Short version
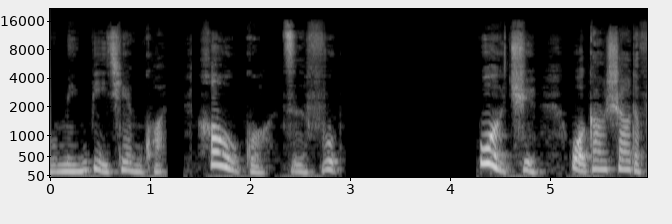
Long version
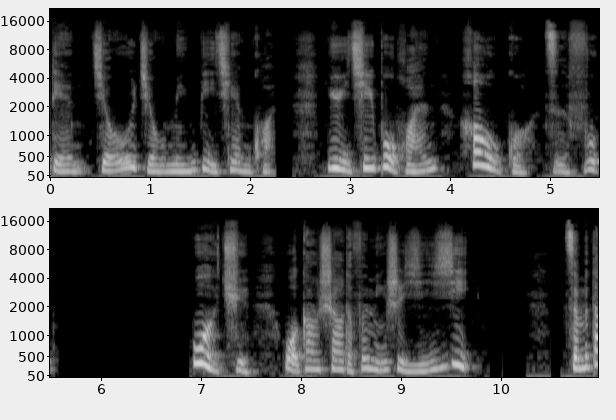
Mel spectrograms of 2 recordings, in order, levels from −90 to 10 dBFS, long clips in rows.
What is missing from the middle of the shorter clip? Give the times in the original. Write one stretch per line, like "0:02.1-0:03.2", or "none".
0:02.5-0:04.0

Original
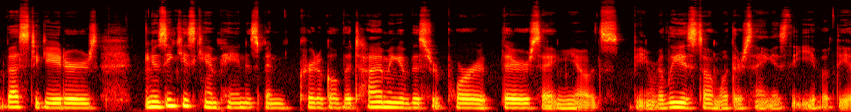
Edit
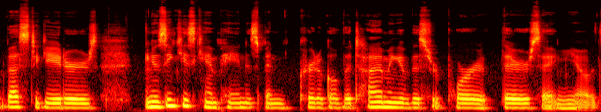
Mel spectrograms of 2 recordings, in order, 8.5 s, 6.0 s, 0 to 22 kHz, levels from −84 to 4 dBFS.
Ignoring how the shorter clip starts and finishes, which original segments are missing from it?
none

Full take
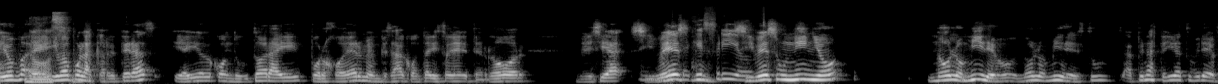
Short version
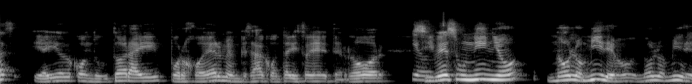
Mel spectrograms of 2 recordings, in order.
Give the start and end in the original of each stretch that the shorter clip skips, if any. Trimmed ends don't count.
0:05.5-0:07.3
0:08.6-0:09.2

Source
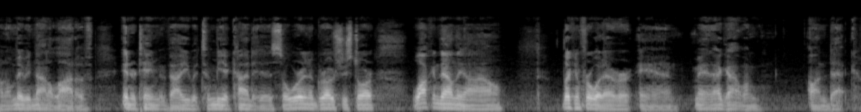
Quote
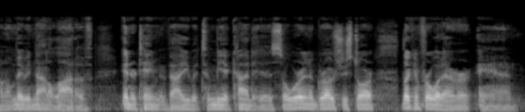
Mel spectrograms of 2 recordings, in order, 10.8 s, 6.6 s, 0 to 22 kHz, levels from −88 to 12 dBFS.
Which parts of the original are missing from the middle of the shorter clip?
0:05.0-0:07.0

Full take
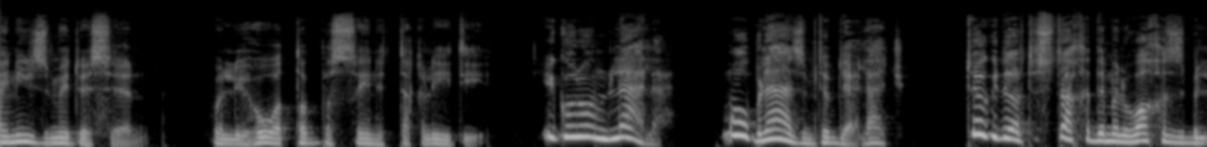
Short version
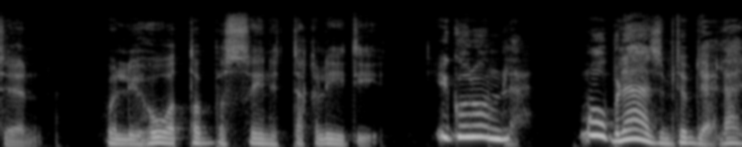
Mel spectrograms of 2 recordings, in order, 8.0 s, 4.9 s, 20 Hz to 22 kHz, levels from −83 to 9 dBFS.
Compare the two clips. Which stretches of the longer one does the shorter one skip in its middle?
0:04.1-0:04.3

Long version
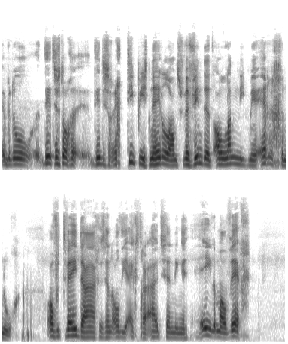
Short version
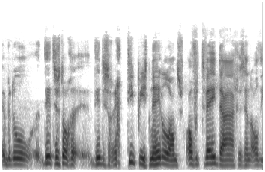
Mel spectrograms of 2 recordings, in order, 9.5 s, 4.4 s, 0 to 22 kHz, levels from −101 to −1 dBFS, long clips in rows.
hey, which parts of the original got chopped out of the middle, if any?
0:03.0-0:05.4

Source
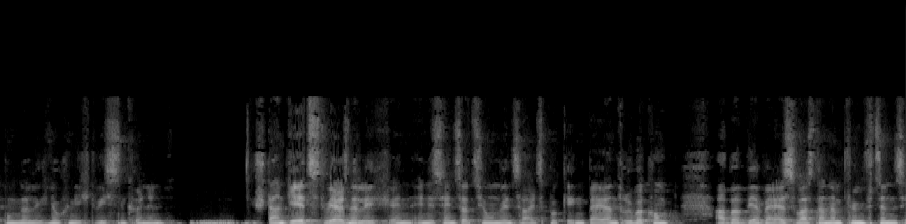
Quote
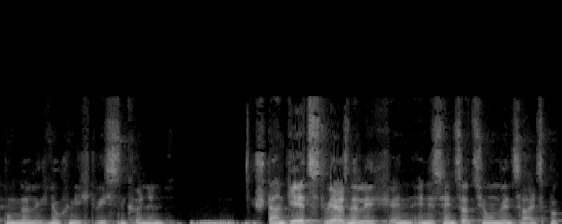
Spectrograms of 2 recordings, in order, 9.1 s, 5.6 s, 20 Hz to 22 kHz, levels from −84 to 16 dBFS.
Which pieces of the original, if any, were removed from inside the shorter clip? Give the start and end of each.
none

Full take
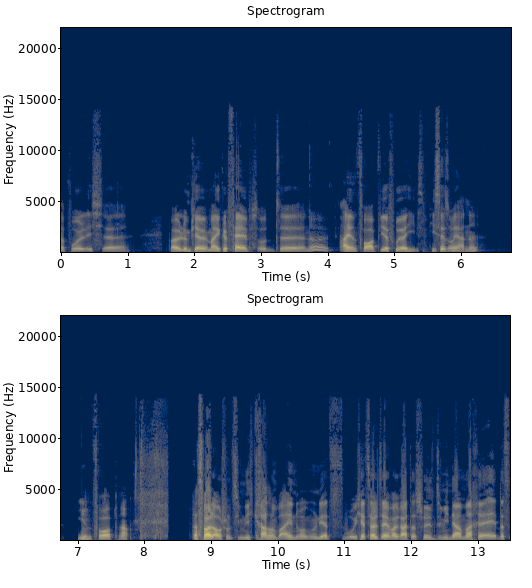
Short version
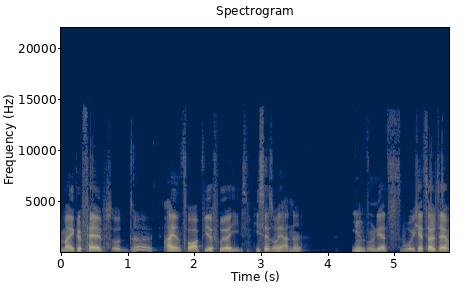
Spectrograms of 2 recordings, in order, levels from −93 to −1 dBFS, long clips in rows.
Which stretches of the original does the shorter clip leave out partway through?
0:03.2-0:03.7
0:07.2-0:10.5

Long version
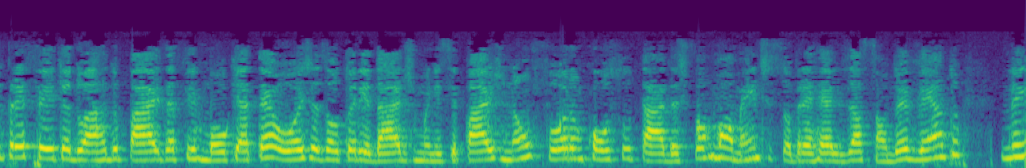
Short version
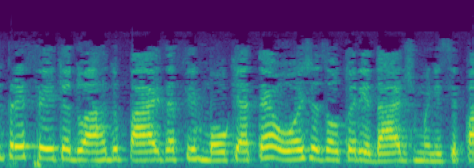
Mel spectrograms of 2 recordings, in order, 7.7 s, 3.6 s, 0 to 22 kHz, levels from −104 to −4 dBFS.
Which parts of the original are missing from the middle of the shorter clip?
none

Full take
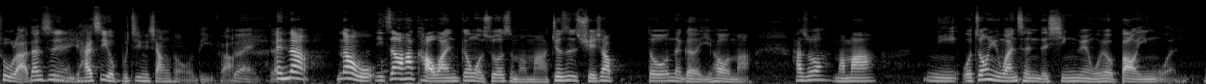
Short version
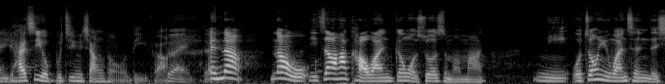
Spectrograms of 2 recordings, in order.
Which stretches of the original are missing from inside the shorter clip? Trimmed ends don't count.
0:05.5-0:08.7

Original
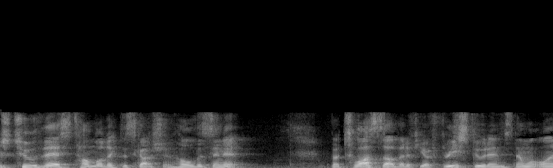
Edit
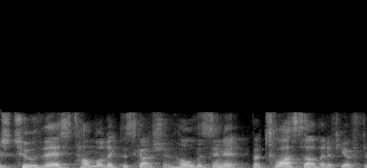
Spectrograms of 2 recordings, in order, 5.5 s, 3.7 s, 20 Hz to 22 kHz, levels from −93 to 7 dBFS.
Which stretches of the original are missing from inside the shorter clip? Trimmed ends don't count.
0:02.5-0:03.3

